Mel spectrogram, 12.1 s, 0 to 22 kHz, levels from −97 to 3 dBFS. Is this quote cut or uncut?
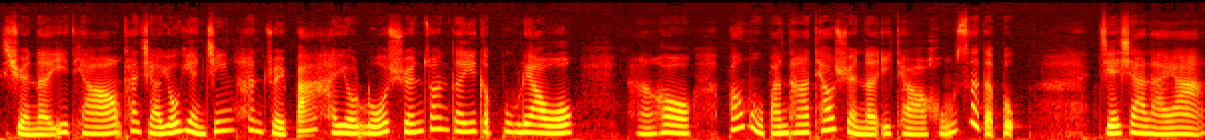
cut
